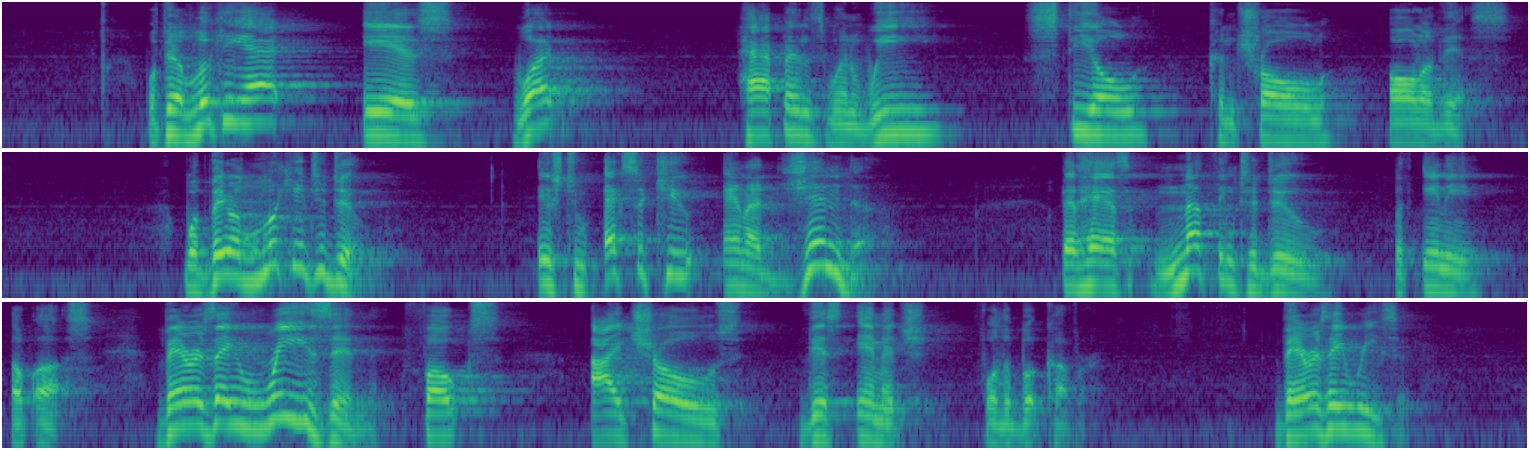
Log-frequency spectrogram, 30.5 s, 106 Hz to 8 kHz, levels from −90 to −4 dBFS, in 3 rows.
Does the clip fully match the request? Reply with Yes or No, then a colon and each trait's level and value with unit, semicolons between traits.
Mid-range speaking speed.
No: slow, 100 wpm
